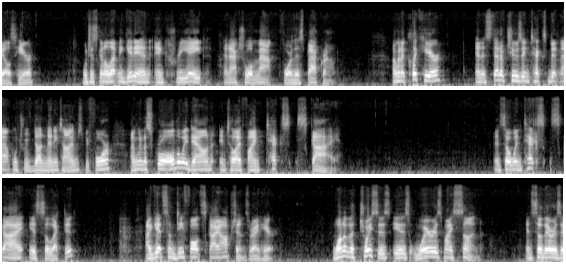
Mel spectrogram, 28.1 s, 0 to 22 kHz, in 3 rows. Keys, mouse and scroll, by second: 0.6 click, 6.9 click, 13.2 click, 15.8 click, 26.2-28.0 drag.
